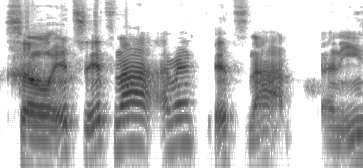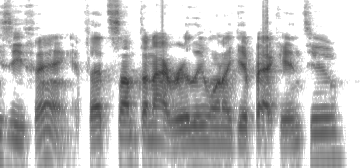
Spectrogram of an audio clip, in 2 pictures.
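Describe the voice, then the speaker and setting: A man's voice: medium pitch, animated, brisk, bright, forceful tone. A man in his thirties, a guest DJ, telling stories in a frank, rambling way in casual podcast chat. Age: 30s.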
